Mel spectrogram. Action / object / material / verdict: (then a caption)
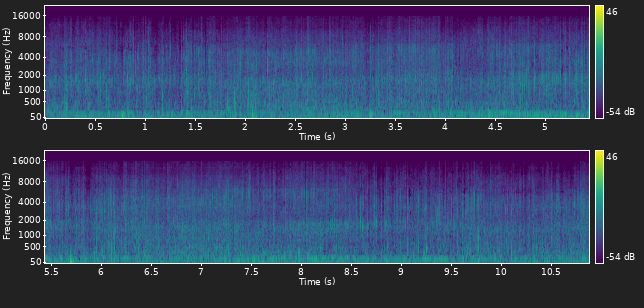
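scrape / metal mesh microphone grille / metal mesh / none. A silicone bristle dish glove worn on the hand scratches and rubs the hollow metal mesh grille of a large white condenser microphone in repeated strokes. The result is a dense, steady, rain-like scratching with a heavy low rumble under a bright, crackly rustle, broken by a few sharper clicks.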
